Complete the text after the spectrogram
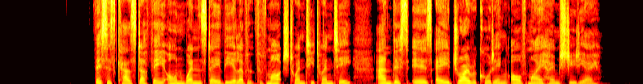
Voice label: dry studio sample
